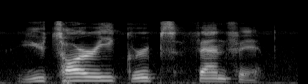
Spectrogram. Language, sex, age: English, male, 18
